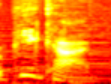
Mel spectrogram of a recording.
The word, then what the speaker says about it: pecan: You even fucked up the pronunciation for pecan. You know, Genghis Khan, pecan.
